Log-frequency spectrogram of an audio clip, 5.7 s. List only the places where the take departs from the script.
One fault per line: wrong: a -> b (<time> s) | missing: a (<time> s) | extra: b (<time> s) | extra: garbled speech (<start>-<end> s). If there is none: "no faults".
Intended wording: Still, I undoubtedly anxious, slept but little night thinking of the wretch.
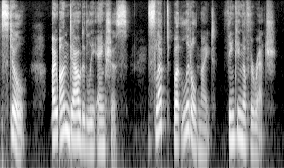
no faults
